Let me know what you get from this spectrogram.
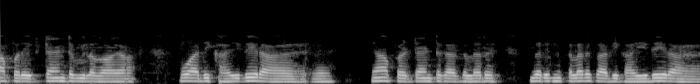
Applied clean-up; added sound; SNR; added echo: neural mask model DeepFilterNet 3.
